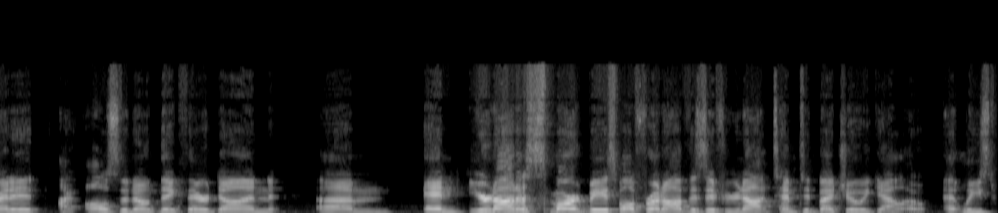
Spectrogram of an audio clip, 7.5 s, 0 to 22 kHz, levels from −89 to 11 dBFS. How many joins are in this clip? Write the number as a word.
zero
